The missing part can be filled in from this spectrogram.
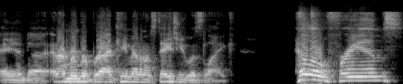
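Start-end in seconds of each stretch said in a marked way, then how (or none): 3.0-4.0 put-on friendly Southern Mississippi accent. Retelling Brad coming out on stage to greet the crowd: imitating Brad's Southern Mississippi accent. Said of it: "real Southern Mississippi".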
